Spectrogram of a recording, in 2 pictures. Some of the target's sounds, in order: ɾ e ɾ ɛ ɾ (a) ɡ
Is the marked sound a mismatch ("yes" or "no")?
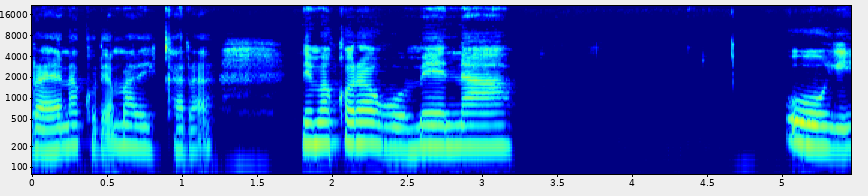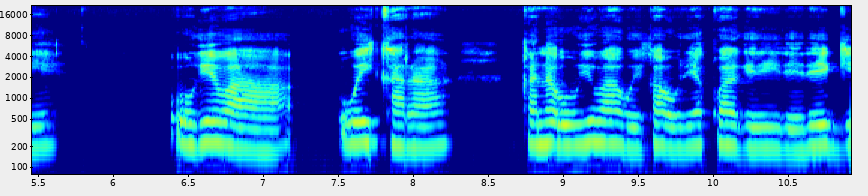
yes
